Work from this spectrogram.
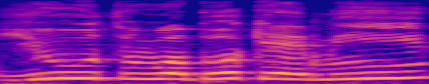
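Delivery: really deep, loud, very slow voice. Retelling what the teacher said after a book hit her: imitating the teacher's deep voice. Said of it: "that's literally how she sounded".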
